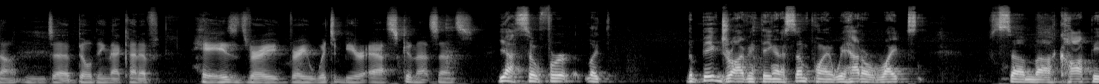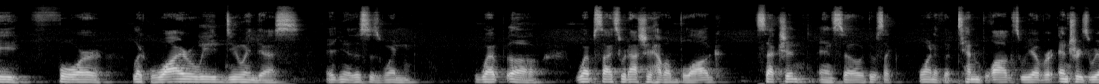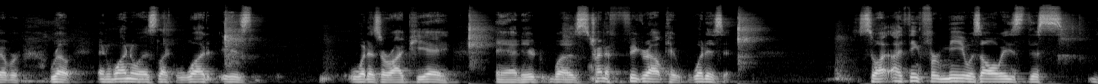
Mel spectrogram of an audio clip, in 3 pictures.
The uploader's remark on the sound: As part of the recent Craft Beer & Brewing Brewer’s Retreat, hosted by Russian River. Moderated panel discussions before a live audience of attendees and featured brewers.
